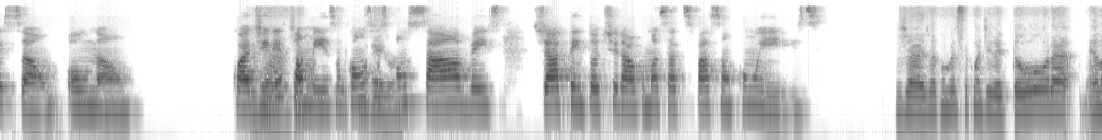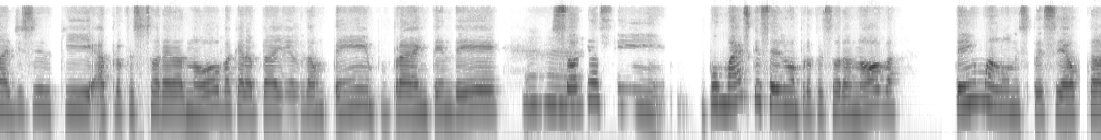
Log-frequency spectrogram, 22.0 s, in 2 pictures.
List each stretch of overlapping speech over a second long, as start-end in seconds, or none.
2.5-4.1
